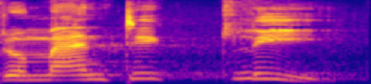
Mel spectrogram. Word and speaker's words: romantically: The A after the C is silent. That makes it romantically.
